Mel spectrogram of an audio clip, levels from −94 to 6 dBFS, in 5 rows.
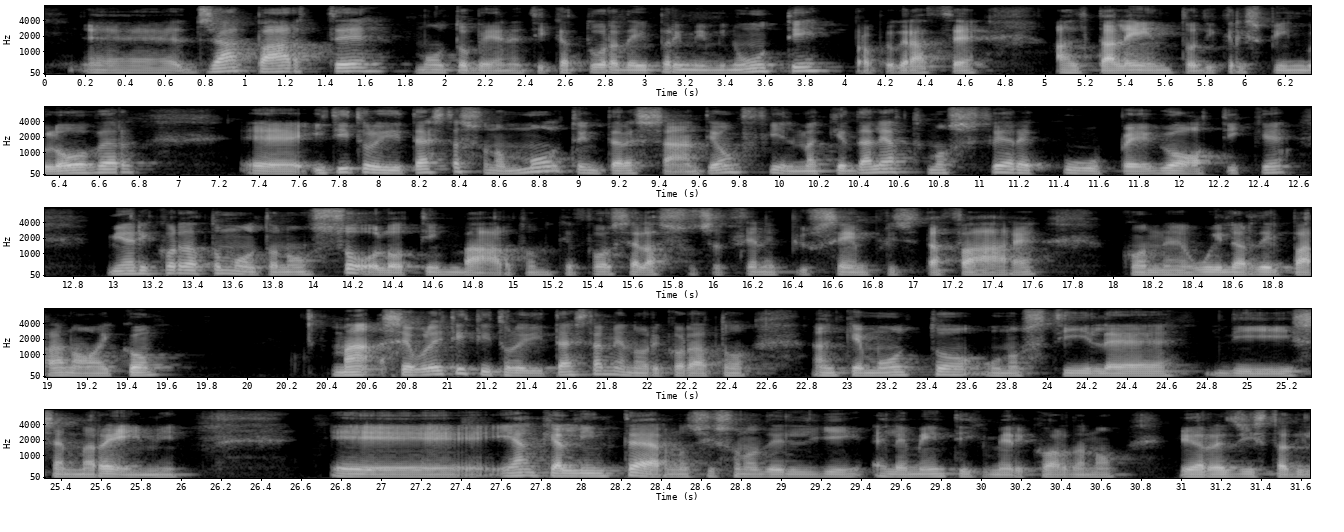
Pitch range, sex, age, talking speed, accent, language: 95-115 Hz, male, 30-49, 155 wpm, native, Italian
